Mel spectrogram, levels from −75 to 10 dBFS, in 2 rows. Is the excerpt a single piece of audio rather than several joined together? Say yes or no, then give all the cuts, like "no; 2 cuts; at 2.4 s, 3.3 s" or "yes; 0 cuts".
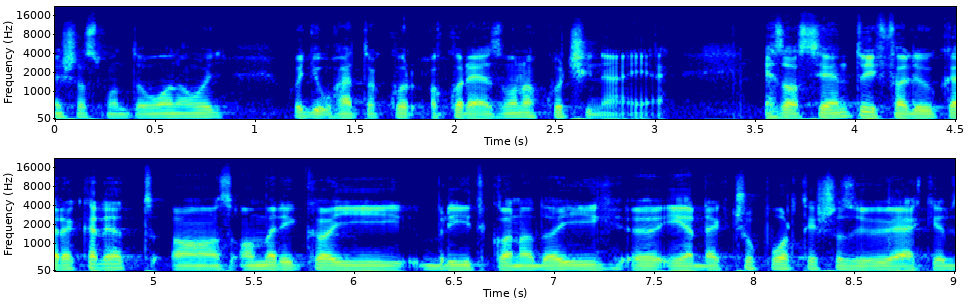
yes; 0 cuts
